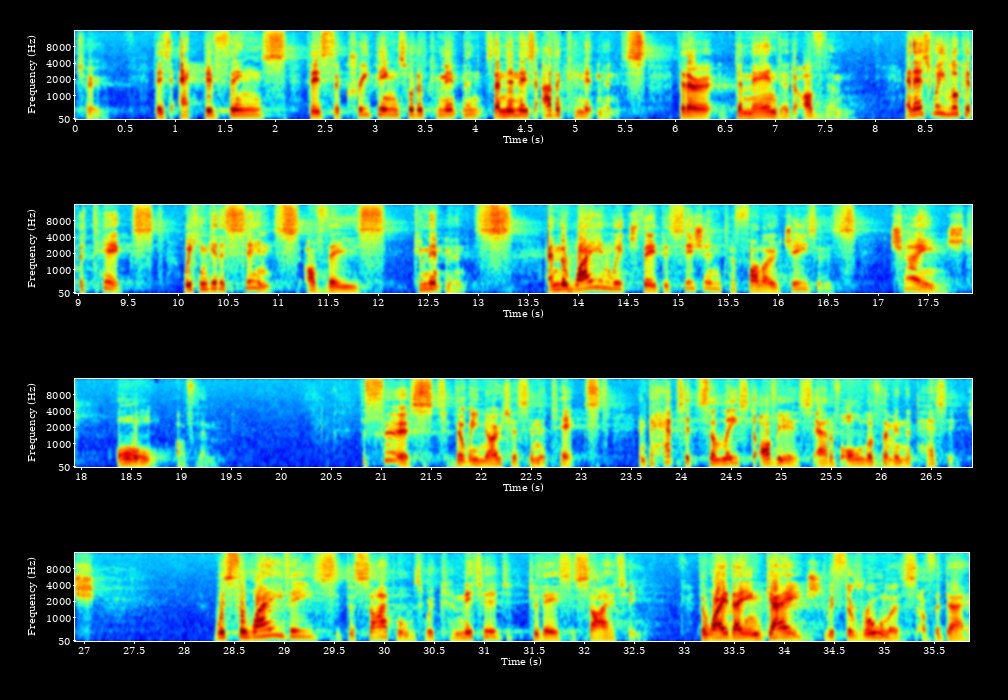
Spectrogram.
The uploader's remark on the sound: preached at First Church of Otago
